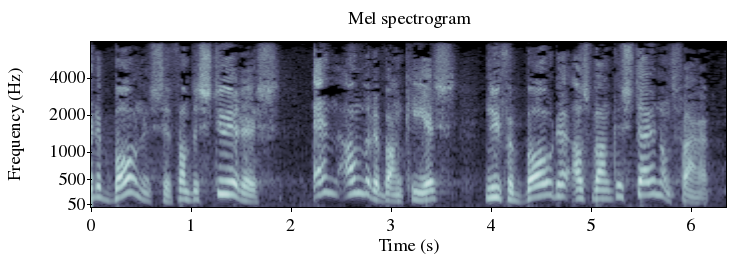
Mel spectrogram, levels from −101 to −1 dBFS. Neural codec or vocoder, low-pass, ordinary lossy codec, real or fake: none; none; none; real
